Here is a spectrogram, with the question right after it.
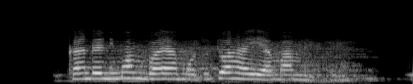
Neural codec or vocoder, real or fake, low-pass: vocoder, 44.1 kHz, 128 mel bands, Pupu-Vocoder; fake; 5.4 kHz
